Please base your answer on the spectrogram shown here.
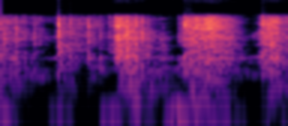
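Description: Case BackPocket knife with chestnut bone handle cutting through a paper envelope, heard as several close, rough tearing and slicing bursts separated by short pauses, no talk.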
